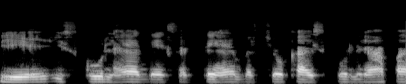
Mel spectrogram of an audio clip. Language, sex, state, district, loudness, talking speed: Hindi, male, Bihar, Araria, -16 LUFS, 190 wpm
